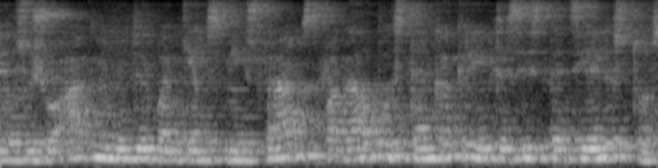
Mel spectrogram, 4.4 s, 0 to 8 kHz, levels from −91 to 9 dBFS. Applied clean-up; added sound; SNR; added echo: none; none; none; reverberation time 0.8 s.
